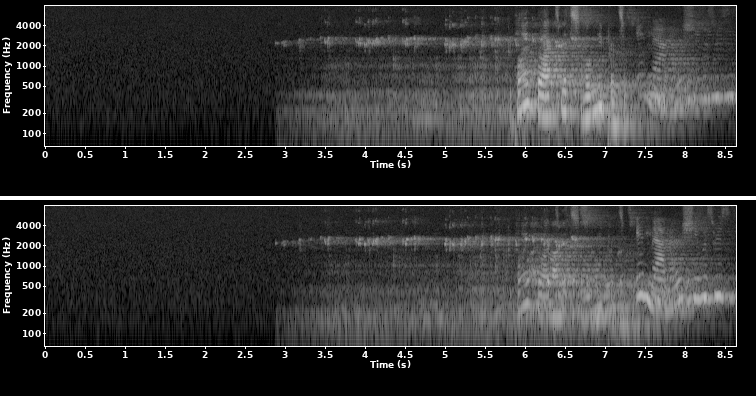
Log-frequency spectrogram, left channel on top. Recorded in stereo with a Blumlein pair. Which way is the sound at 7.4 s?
25° right.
